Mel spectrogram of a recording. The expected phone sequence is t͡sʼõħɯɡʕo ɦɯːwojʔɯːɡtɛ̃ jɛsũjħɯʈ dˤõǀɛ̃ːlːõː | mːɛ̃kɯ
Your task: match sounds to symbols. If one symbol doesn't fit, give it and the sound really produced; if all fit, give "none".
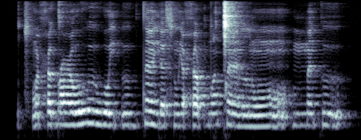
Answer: none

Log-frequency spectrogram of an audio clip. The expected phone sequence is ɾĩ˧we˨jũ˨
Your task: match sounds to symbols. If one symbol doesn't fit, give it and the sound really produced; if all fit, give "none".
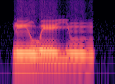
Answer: none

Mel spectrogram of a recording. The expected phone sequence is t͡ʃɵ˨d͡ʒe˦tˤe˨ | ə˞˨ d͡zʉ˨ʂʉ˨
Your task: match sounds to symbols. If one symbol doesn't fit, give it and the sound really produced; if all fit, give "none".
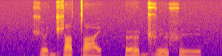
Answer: d͡z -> ɖ͡ʐ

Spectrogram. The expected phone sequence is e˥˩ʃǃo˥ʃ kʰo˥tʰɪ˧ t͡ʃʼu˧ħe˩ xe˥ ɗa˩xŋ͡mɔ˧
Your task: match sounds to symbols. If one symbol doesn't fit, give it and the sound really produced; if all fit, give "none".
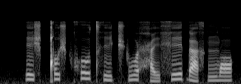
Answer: none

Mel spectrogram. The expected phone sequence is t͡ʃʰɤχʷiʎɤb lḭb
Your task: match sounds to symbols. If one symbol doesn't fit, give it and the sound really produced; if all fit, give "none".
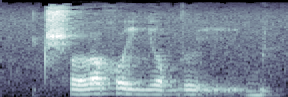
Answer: none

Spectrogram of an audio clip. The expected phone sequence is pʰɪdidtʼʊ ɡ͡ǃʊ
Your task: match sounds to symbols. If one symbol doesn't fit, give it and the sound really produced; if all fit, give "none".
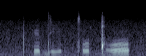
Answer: none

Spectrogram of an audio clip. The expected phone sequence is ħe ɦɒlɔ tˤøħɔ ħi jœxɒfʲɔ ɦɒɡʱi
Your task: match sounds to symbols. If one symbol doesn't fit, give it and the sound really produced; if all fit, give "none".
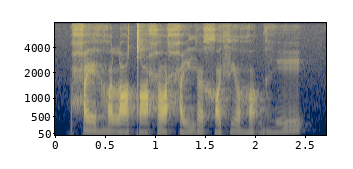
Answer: ø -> œ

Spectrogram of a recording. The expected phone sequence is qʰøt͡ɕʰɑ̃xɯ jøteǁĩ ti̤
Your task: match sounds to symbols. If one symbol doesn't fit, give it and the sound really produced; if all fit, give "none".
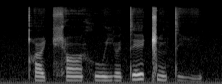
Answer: ɯ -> u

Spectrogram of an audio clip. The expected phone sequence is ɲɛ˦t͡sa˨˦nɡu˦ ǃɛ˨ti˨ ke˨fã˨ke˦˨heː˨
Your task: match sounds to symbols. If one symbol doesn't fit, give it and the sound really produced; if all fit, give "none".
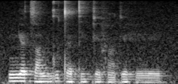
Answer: ǃ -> t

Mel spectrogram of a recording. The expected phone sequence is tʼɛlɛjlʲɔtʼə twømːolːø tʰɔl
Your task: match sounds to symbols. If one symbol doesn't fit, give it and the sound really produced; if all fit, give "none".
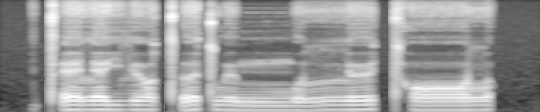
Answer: none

